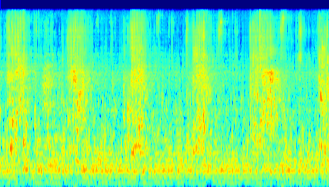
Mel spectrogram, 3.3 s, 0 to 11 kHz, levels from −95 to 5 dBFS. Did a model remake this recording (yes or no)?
yes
